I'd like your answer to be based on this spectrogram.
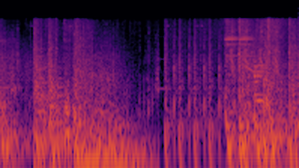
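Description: Close gunfire in the shooter Enemy Territory: volleys of rapid, crackling shots in dense bursts, with a short pause in the middle. No voices are heard over the shooting.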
